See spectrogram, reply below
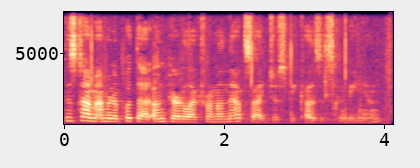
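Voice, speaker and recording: A woman's voice: mid-range voice, lively intonation, fairly quick. Chatty woman chemistry teacher, faint hum. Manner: chatty, teasing, asks the class questions. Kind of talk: recorded classroom lecture.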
